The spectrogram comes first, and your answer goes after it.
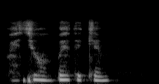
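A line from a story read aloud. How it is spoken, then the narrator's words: Soft whisper in ear. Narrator (Russian): тихо прошептала ей на ухо тетя Маргретта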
